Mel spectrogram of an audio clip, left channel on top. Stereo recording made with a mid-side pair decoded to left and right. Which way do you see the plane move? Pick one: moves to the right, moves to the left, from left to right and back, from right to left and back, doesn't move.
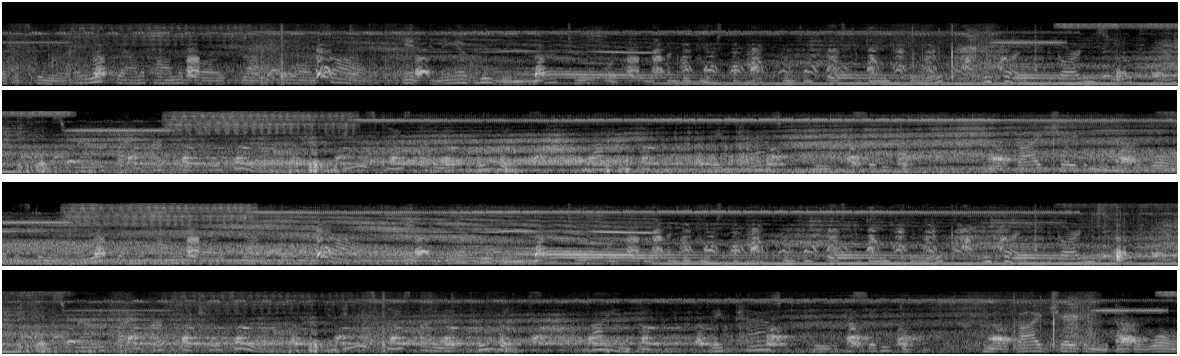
moves to the left.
